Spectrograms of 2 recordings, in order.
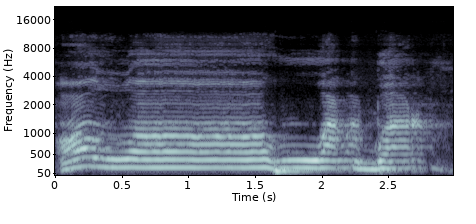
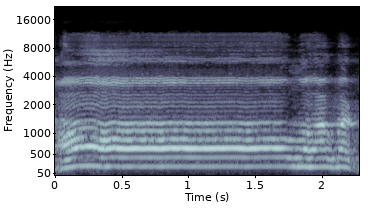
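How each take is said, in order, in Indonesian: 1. Ada bunyi wawu yang menyambung Allahu dan Akbar. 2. Vokal pertama di Allah dipanjangin. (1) "jangan nambahin wawu di antara lafaz Allah dan lafaz akbar" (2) "jangan panjangin mat. Mat hamzahnya itu"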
